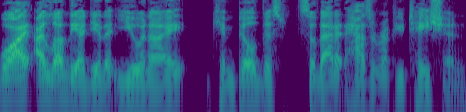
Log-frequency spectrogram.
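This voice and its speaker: An unremarkable speaking voice with ordinary pitch variation comes through in a dry, close sound with no echo. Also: man, quiet background. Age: 40s. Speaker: podcast co-host. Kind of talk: casual chat.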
